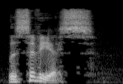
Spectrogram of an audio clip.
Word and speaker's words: lascivious: How do you say this word? L-A-S-C-I-V-I-O-U-S? – We'll allow Google to pronounce it. Ready? – Lascivious. – Lascivious. Thank you.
